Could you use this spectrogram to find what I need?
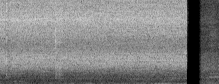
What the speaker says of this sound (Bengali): আলুগুলোকেও একটু রান্না করে নেব, হাফ সিদ্ধ করা আছে।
